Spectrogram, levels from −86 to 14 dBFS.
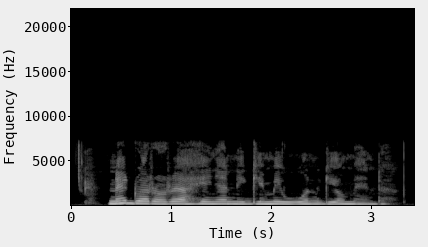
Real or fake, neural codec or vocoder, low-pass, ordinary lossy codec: real; none; 7.2 kHz; none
